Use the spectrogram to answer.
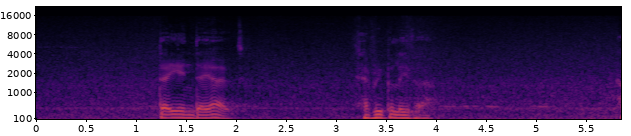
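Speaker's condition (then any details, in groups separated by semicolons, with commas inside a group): No condition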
